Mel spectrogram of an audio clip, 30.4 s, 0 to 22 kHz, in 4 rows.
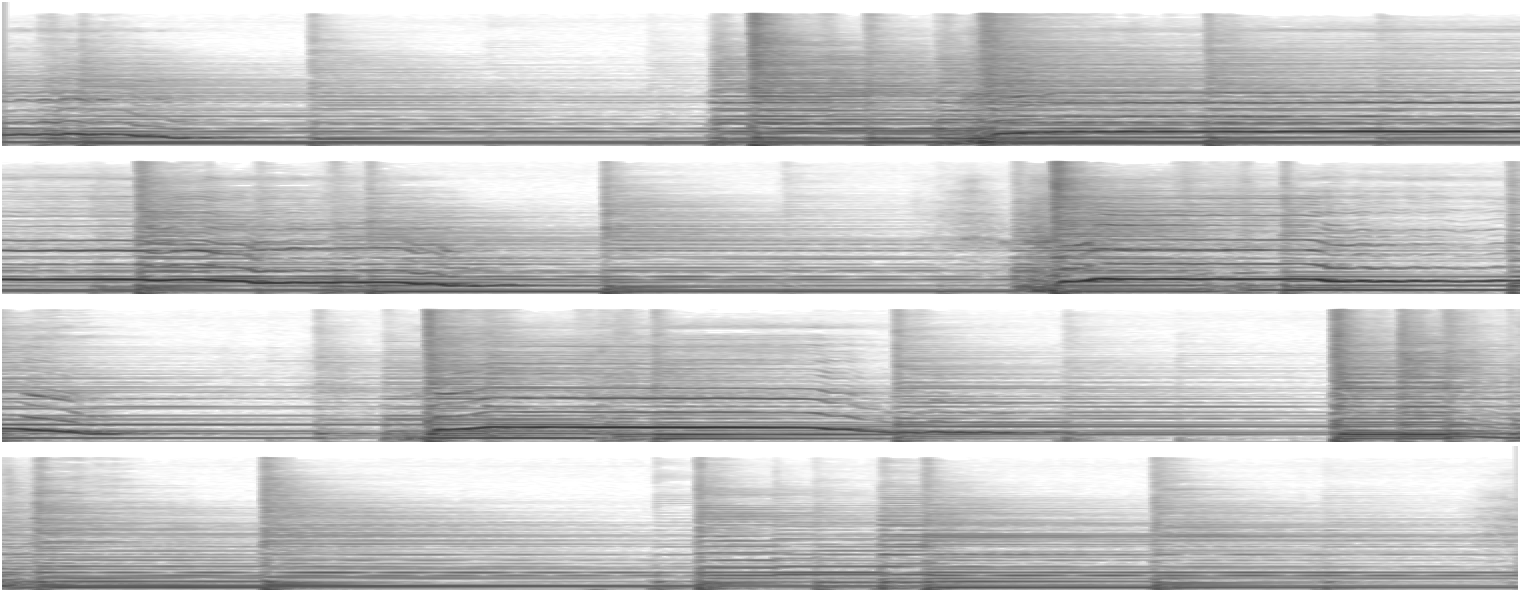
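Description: Acoustic guitar (a Martin OM-28e Retro) playing ringing chords, with a wordless hummed vocal line over it: long held notes that slide down in pitch, several times over.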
